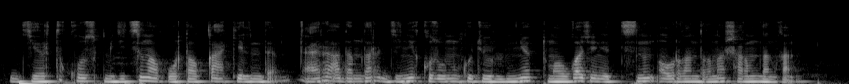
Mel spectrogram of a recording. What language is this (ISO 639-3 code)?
kaz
